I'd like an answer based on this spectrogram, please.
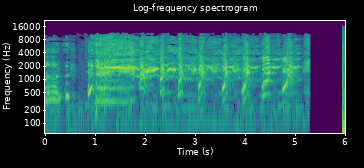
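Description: A long bout of laughter in quick repeated rising 'ha's, about two to three a second, with music beneath it. It cuts off suddenly about five seconds in, and a short loud burst comes at the very end.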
